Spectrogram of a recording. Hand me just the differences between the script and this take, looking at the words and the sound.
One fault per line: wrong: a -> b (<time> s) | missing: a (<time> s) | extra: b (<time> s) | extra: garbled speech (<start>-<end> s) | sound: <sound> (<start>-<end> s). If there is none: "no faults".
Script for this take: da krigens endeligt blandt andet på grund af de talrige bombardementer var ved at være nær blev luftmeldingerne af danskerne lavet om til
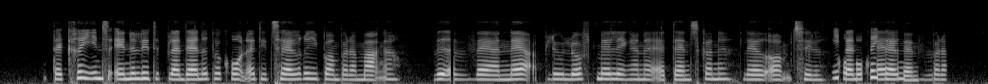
missing: var (4.0 s)
sound: dropout (4.5-4.5 s)
extra: garbled speech (8.3-9.5 s)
